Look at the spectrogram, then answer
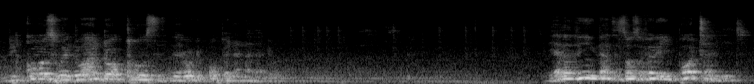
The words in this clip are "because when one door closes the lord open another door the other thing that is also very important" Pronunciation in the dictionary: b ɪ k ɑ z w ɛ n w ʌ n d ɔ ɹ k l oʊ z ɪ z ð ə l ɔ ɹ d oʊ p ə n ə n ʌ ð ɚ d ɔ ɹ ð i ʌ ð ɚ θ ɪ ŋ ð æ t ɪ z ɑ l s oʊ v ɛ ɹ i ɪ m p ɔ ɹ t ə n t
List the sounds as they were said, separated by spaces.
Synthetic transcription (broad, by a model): b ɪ k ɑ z w ɛ n w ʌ n d ɔ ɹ k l oʊ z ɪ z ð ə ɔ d oʊ p ə n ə n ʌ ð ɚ d ɔ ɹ ð i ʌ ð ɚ θ ɪ ŋ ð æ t ɪ z ɑ l s oʊ v ɛ ɹ i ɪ m p ɔ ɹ t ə n t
